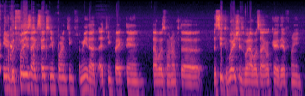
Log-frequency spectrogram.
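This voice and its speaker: A man's voice: mid-range voice, fairly even intonation, poor audio. A young Portuguese man with a Portuguese accent, a DJ guest talking casually in an interview, restarting his sentences and laughing easily. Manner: halting, many restarts and fillers, laughs easily. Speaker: guest DJ and music producer.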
